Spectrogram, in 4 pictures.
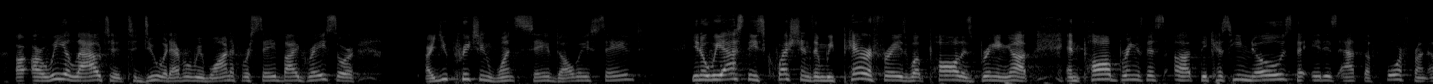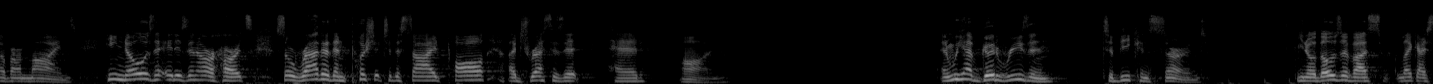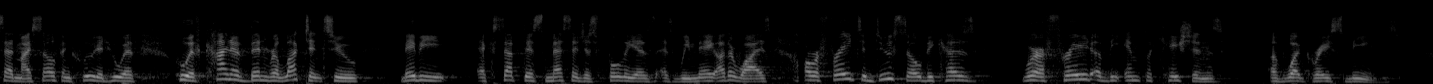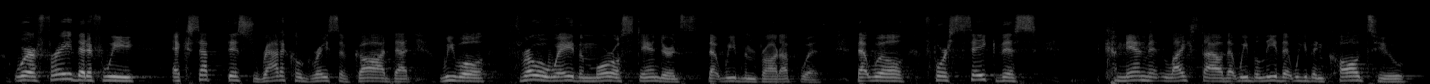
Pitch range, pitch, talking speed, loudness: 150-195 Hz, 175 Hz, 175 wpm, -40 LUFS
